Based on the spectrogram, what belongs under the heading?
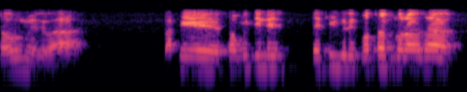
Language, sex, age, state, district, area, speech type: Odia, male, 45-60, Odisha, Nuapada, urban, conversation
